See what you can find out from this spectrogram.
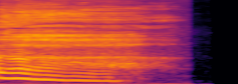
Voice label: SPOKEN VOX, ADLIPS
